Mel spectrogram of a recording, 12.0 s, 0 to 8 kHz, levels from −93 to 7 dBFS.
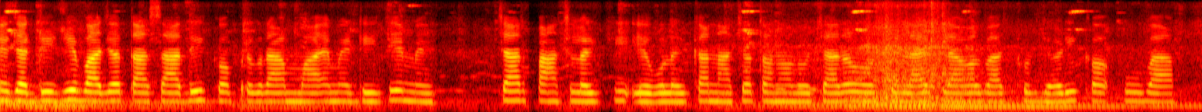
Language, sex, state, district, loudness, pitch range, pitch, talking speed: Bhojpuri, female, Uttar Pradesh, Deoria, -27 LUFS, 195-205 Hz, 195 Hz, 135 wpm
